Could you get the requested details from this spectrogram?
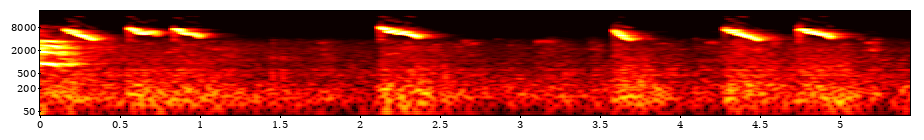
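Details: Bird performing a masteran song so others answer back: single and paired piercing downslurred whistles spaced irregularly, one to two seconds apart, against a quiet background.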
